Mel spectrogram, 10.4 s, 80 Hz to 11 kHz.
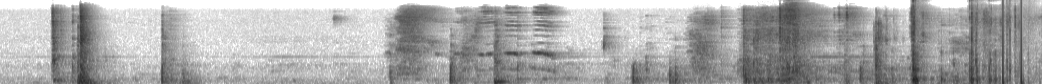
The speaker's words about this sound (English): I'll shut this door 1 second.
